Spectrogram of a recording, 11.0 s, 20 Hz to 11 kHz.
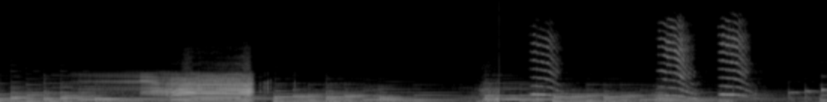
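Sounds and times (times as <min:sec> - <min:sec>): soft background music: 0:00.0 - 0:11.0
cow mooing: 0:01.4 - 0:03.5
high-pitched animal calls: 0:07.1 - 0:07.5, 0:08.8 - 0:10.2.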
